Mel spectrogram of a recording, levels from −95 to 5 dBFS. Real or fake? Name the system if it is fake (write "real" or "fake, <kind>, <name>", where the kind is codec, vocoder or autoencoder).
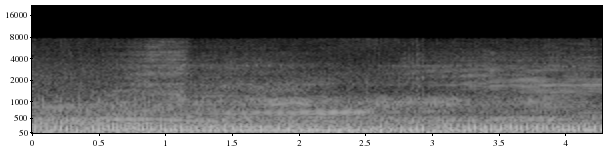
real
